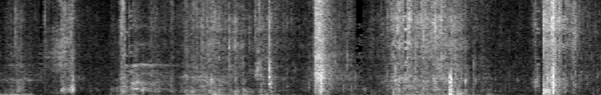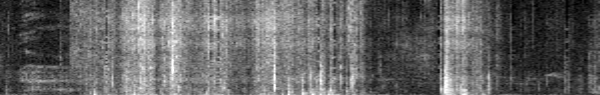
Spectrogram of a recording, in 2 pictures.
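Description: Pieces of wood thud and clatter into a plastic bin.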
